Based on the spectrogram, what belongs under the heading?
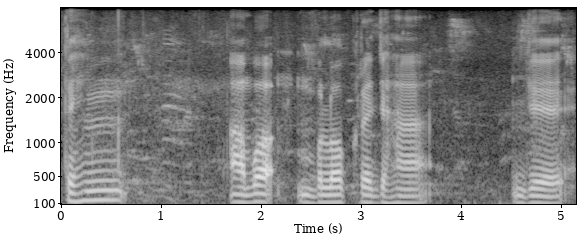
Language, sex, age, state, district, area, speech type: Santali, male, 45-60, Jharkhand, East Singhbhum, rural, spontaneous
